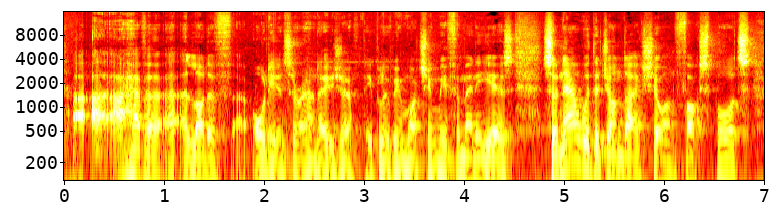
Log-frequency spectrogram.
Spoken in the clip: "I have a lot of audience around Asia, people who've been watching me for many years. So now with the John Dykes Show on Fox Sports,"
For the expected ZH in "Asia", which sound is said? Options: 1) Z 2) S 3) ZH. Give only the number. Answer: 3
